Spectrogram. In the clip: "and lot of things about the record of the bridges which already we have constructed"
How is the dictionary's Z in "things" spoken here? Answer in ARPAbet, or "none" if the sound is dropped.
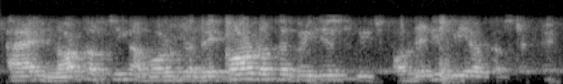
none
